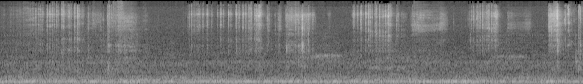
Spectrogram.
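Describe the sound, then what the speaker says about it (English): Scissors snip through paper for a handmade mini album made from envelopes, a quiet run of short, close cuts and rustles with no voices. "Maybe with the scissor, that's a better idea."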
